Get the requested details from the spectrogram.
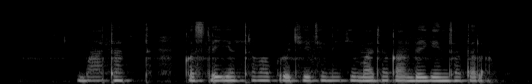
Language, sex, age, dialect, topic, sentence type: Marathi, male, 60-100, Southern Konkan, agriculture, question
